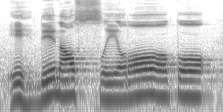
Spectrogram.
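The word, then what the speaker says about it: اهدنا الصراط: adalah hokya kemudian Hai pada proses pengucapan yang baris kasrah pun dia tetap tebal ihdinash shiraathal ihdinas Slank ihdinas free tidak boleh ihdinas Hai dengan bunyi huruf Sin ihdinashirotol ihdinashirotolmustakim = thapki merokok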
